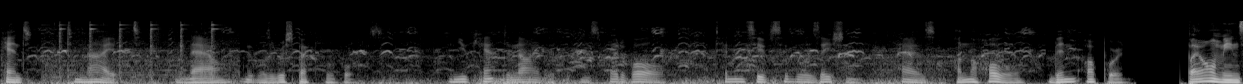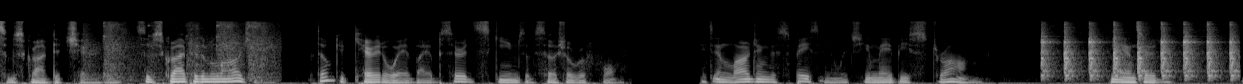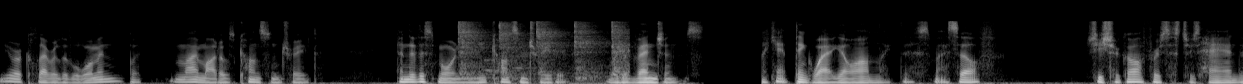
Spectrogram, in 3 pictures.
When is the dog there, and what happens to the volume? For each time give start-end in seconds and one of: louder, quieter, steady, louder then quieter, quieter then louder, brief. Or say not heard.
not heard.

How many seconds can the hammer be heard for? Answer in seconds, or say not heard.
8 s.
